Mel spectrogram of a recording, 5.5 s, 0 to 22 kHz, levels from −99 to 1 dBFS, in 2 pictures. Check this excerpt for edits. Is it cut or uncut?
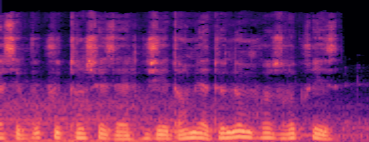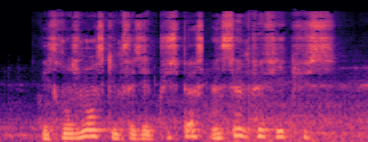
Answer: cut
